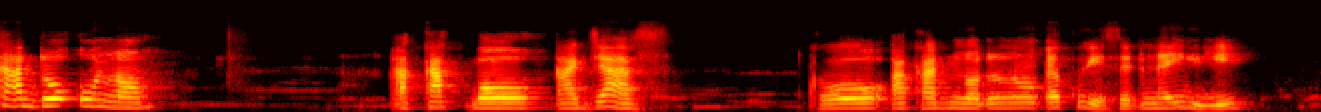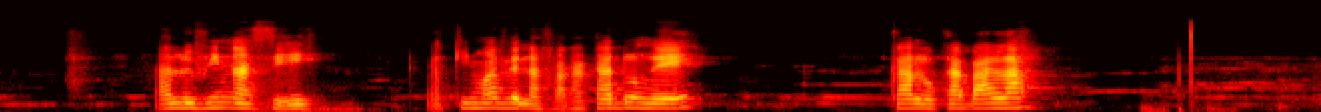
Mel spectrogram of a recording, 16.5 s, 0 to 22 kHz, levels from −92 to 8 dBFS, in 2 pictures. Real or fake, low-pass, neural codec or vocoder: fake; 9.9 kHz; codec, 44.1 kHz, 2.6 kbps, SNAC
